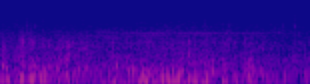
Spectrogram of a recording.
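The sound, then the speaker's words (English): Stormy wind howls in bad weather, roaring steadily and loudly throughout, a dense, rumbling rush of air with no pauses and no voices. “The wind is howling and the weather is bad.”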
